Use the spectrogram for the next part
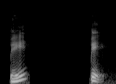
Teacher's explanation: Y son oclusivas, que quiere decir que no dejan paso al aire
